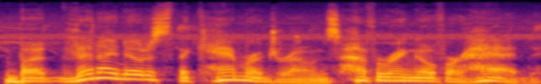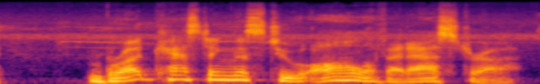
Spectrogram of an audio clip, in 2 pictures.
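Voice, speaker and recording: Male narrator, low-pitched, expressive pitch, dramatic first-person storytelling. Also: a little fast, slight background noise. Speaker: narrator of a visual novel.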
